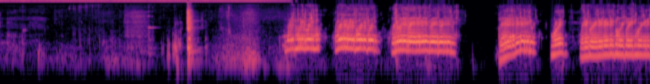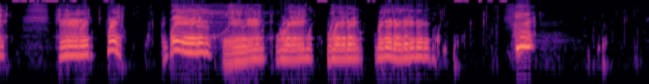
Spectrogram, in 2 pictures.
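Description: gargling water

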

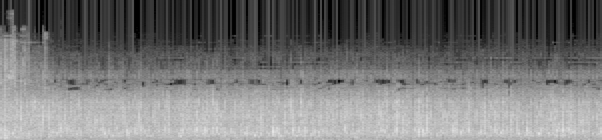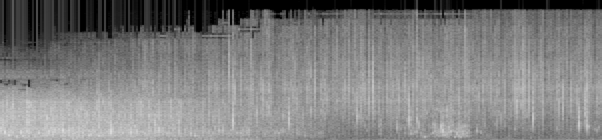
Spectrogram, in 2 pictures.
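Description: water splashing

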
